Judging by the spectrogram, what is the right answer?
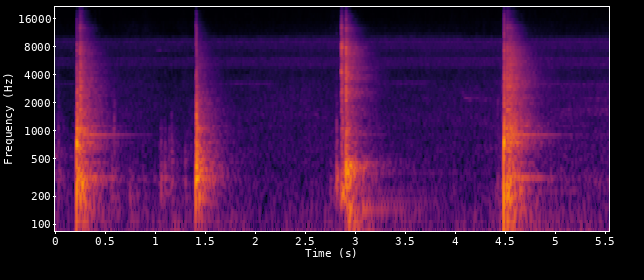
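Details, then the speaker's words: John Deere D170 riding mower, mower blade drive solenoid (2.9 ohms) after a wiring harness repair, key on and control pulled up: four crisp, clean single clicks about a second and a half apart; normal solenoid click. "key on pull up and listen for the solenoid key on pull up here it go"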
